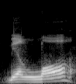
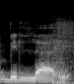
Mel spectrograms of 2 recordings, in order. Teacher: اللہ کے لام کو باریک پڑھنا ہے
